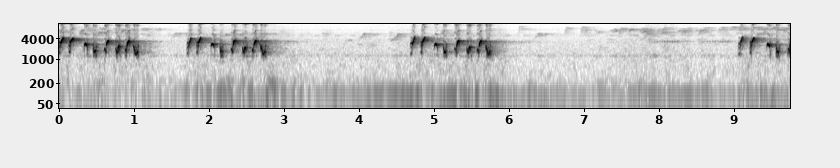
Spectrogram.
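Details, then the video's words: Red-whiskered bulbul with a short but pleasing song, opening its phrases quickly: three bursts of rapid, bright, descending whistled notes, each about one second long, separated by pauses of two to three seconds. "เสียงนกดอกแตงEp.150 จ้าวขันเงิน เปิดดอกเร็ว เพลงสั้นๆแต่น่าฟัง Suara pikat merbah lekir"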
